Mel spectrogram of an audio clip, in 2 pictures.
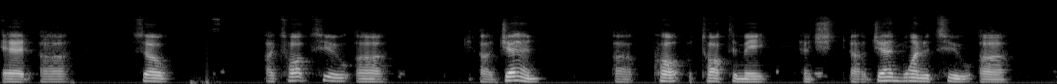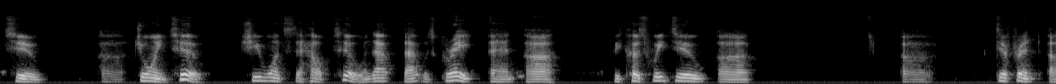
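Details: Aphasia after stroke in a female support-group member; speech shows word errors.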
